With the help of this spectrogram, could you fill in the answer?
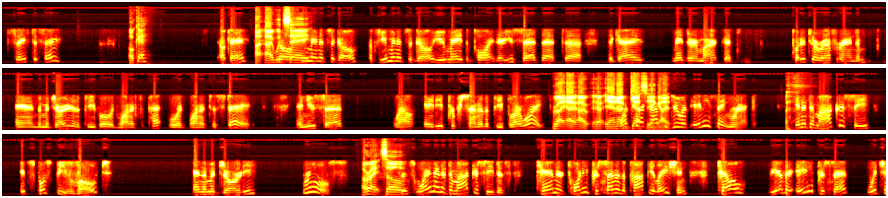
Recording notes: Callers sound off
